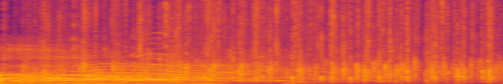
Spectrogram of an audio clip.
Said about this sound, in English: Listen, the crowd go nuts.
